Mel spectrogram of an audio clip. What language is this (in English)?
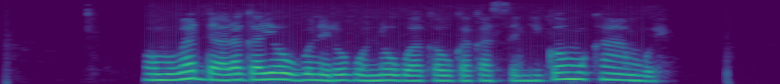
Ganda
